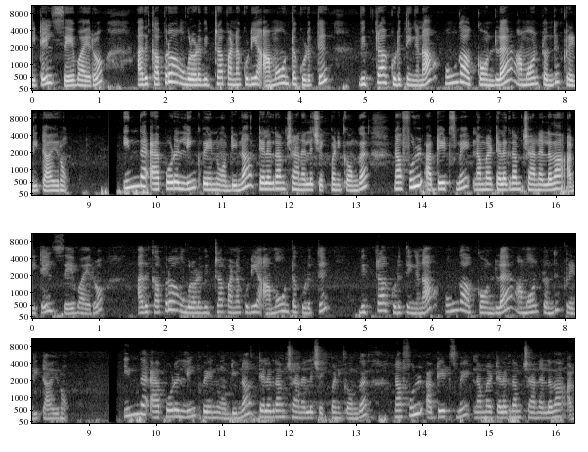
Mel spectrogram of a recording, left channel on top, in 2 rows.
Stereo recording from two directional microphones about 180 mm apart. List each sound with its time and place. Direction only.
0.0 s a woman's voice: 45° left (ahead or behind)
9.5 s a woman's voice: 55° left (ahead or behind)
